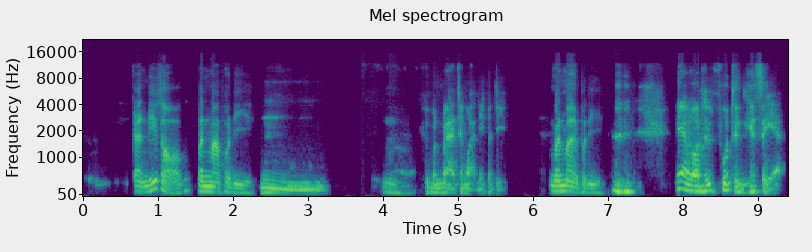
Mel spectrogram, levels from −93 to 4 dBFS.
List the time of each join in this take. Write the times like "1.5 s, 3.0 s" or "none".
1.5 s, 2.3 s, 4.4 s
